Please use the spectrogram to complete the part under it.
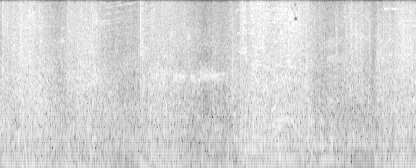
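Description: Magic blasts and hits crackle and thud in a busy fight.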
